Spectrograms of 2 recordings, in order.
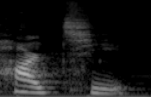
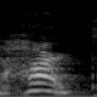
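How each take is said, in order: First: An extra vowel follows the final T. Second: The word stops sharply on the T. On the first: The speaker calls it wrong. "O mau hábito ... querendo dizer hearty" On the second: The speaker calls it right. "Acaba ali"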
